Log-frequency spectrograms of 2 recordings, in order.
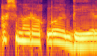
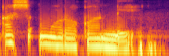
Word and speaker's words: Asmaroqandi: Sebutan itu mengikuti pengucapan lidah Jawa di dalam melafalkan Asmaroqandi yang kemudian berubah menjadi Asmoroqandi.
